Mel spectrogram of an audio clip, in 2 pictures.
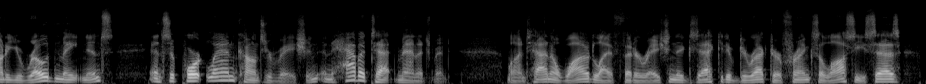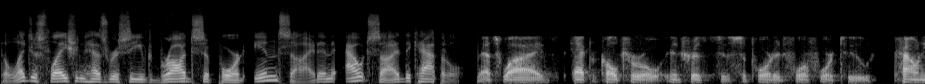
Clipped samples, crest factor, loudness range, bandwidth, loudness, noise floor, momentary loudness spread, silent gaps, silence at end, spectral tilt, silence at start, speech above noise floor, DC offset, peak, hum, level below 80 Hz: under 0.1%; 24 dB; 4 LU; 14 kHz; -26 LUFS; -56 dBFS; 10 LU; none; 0 s; -5.5 dB/octave; 0 s; 30 dB; under 0.1%; -2 dBFS; none; -58 dBFS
